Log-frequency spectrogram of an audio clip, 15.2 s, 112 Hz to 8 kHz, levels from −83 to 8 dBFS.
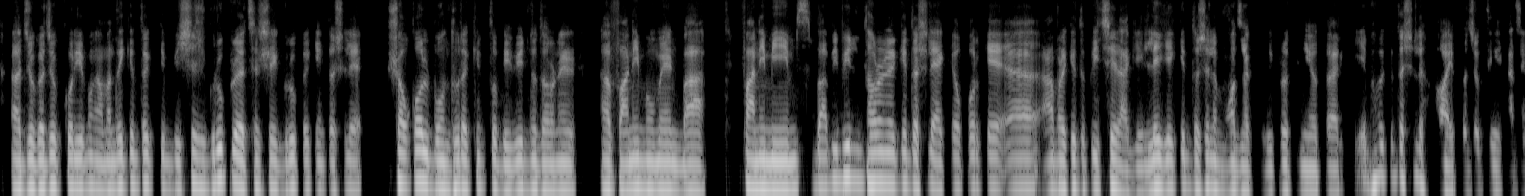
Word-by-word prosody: আ - - +3
যোগাযোগ 125 +1 +3
করি 130 -1 +3
এবং 130 - -1
আমাদের 120 +2 +2
কিন্তু 135 -2 -2
একটি 125 - -10
বিশেষ 135 +4 0
গ্রুপ 150 +3 +3
রয়েছে 125 -2 +3
সেই 125 - 0
গ্রুপে 120 0 -1
কিন্তু 115 -2 -7
আসলে 125 +1 -5 0.4
সকল 140 +2 +4
বন্ধুরা 120 +1 +4
কিন্তু 125 0 -7
বিভিন্ন 115 +1 +1
ধরনের 115 0 +2 0.3
আ - - +3
ফানি 115 +1 +3
মোমেন্ট 115 -1 +4
বা 115 - +3 0.5
ফানি 125 -1 +6
মিমস 120 0 +5 0.2
বা 130 - 0
বিভিন্ন 155 +1 +2
ধরনের 140 0 +4
কিন্তু 140 -1 -1
আসলে 135 +1 -3
একে 115 - -16
অপরকে 130 +1 -4
অ্যা 125 +1 -3 0.3
আমরা 125 0 +1
কিন্তু 125 -1 -1
পিছিয়ে 130 0 +1
রাগি 100 0 -4
লেগে 125 0 +5
কিন্তু 125 -2 -6
আসলে 125 +1 0
মজা 110 -1 -1
করি 105 - -11
প্রতিনিয়ত 105 -2 -3
আরকি। 100 - -12
এভাবে 140 +6 -1
কিন্তু 165 -1 -9
আসলে 160 -5 -5
হয় 110 -3 -2
প্রযুক্তিকে 105 +1 -11
কাজে 95 - -15
120 Hz, 195 wpm, -22 LUFS, 115-130 Hz, 0.5 s, ফানি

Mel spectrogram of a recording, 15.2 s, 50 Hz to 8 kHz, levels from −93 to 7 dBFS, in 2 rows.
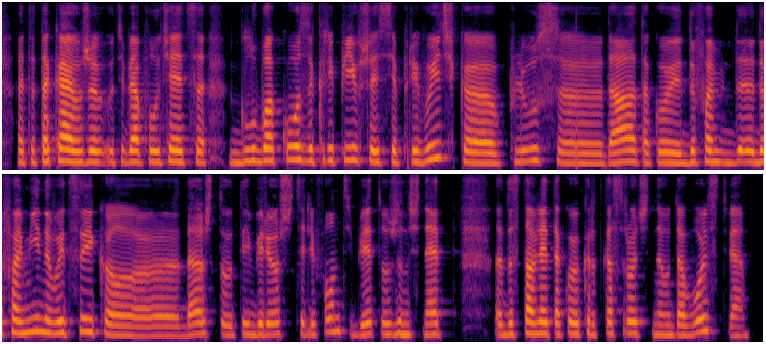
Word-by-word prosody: это 195 +1 -3
такая 200 0 +6
уже 195 0 +3
у 195 0 -6
тебя 200 0 +2
получается 195 -1 +2 0.2
глубоко 220 +4 +2
закрепившаяся 215 -2 -1
привычка, 195 -5 +1
плюс, 210 +2 -5
э, 175 -1 -3
да, 200 +3 +3
такой 185 -1 0
дофами 195 +1 0
дофаминовый 215 +2 +2
цикл, 230 0 -2
э, 170 -2 -1
да, 190 +4 0
что 190 -3 -7
ты 195 +2 -5
берёшь 195 +1 -2
телефон, 200 +6 -5
тебе 185 -4 -2
это 200 -1 -6
уже 195 +2 -3
начинает, 190 0 -2 0.5
э, 185 - -2
доставлять 200 +2 +3
такое 195 0 0
краткосрочное 200 0 -3
удовольствие, 180 -1 -3
195 Hz, 120 wpm, -23 LUFS, 185-210 Hz, 0.5 s, такая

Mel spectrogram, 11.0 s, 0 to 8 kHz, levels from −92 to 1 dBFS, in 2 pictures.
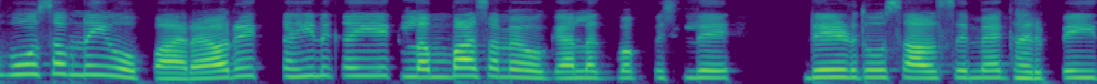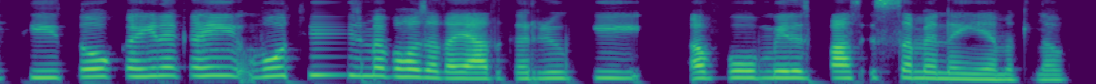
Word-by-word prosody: वो 365 +1 +4
सब 375 0 +2
नहीं 340 -1 0
हो 275 -3 +3
पा 210 -1 +4
रहा 210 +2 +2
है - - +7
और 260 +4 +3
एक 300 -1 -2
कहीं 290 +2 -1
न 315 - -3
कहीं 305 0 -1
एक 300 -2 -5
लंबा 280 +2 +6
समय 270 -2 0
हो 240 -2 +2
गया 230 0 +1
लगभग 235 0 -2
पिछले 245 0 -2 0.4
डेढ़ 260 0 +4
2 260 0 0
साल 240 -2 +4
से 245 +1 -1
मैं 245 0 -1
घर 230 -2 0
पे 245 - -1
ही 245 0 0
थी। 245 +2 -5
तो 280 +1 +3
कहीं 290 +1 0
न 310 - 0
कहीं 310 0 0
वो 305 +2 +2
चीज़ 325 -1 -7
मैं 305 0 0
बहुत 275 -1 +2
ज़्यादा 235 -3 0
याद 210 0 +3
कर 210 0 -6
रही 215 +1 -7
हूँ 220 -1 -5
कि 230 0 -6 0.2
अब 225 0 +1
वो 240 0 +2
मेरे 235 +1 +1
पास 230 0 +3
इस 235 - +4
समय 230 -3 -1
नहीं 195 -2 -3
है 180 - -1
मतलब। 175 0 -8
245 Hz, 280 wpm, -25 LUFS, 230-290 Hz, 0.4 s, है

